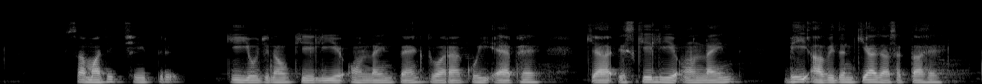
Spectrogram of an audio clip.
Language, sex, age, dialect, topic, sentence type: Hindi, male, 18-24, Garhwali, banking, question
